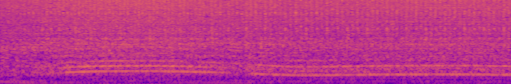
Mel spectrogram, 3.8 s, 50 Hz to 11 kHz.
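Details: 2004 Acura TSX automatic, present since at least 138K miles: clear steady high whine over the engine, pitch shifting with speed; no shifting issues or warning lights; cause unknown, commenters suggest torque converter.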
